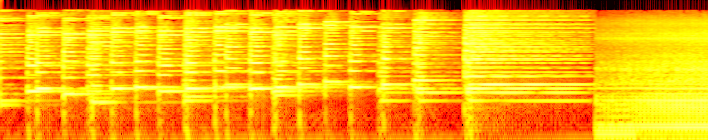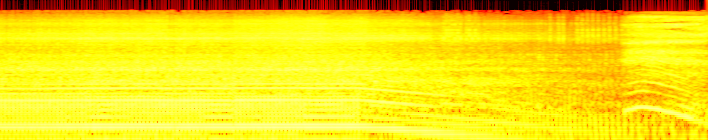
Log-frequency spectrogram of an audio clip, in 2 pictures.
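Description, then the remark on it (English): After a few seconds of quick, rhythmic tonal notes, a lawn mower engine drones loudly and steadily, then its pitch drops as it winds down. No one speaks. “be sure to pick up anything the mower might catch and throw.”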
